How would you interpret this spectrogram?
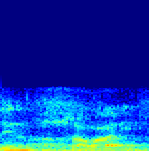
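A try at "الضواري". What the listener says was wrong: سواری نہیں ہے، زواری، من طائفة الزواری،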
